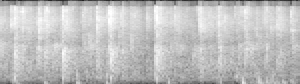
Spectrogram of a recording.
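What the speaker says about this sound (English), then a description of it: "Round of applause, please." Audience applause at a community launch event, a dense crowd clapping steadily and fairly close for a couple of seconds, with individual sharp claps standing out from the wash.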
